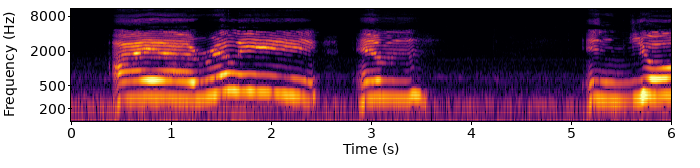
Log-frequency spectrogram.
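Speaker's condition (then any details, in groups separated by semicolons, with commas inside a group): Quadriplegic cerebral palsy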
